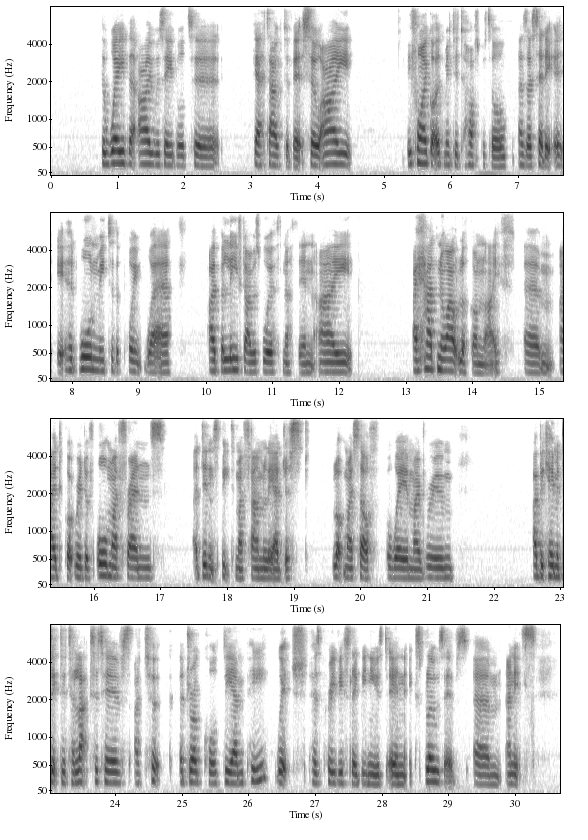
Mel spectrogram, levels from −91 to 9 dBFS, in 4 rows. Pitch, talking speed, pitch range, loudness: 180 Hz, 170 wpm, 165-200 Hz, -23 LUFS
